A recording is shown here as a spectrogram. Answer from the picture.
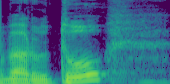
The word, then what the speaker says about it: Baruta: Alors, en fait, il s'agit d'une forme méridionale de Baru, B-A-R-U, ou Occitane. – Oui, le prononcer alors Baruto, parce qu'effectivement le A en occitan se prononce O, et donc ça devient Baruto. Ça s'écrit Baruta, ça se prononce Baruto.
